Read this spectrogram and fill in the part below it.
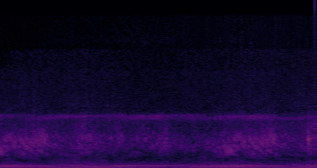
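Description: In the flight game Aviassembly, a propeller plane's engine runs with a steady droning buzz and layered tonal hum, held at an even, moderate level throughout with no speech.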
